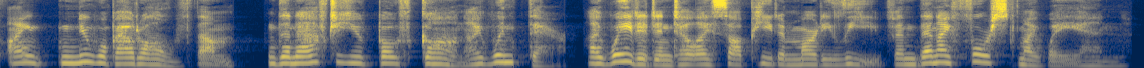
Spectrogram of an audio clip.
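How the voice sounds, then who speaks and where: A nervous woman suspect played by an actress in a vintage-style radio crime drama. Her mid-range voice rises and falls dramatically, halting and pleading as someone cornered. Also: mid-range voice. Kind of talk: old-time radio crime drama acting.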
